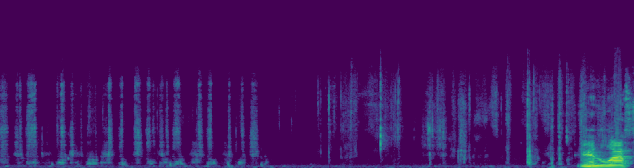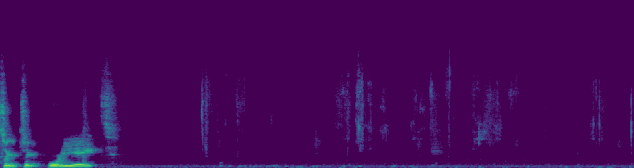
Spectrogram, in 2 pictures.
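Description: A scraper rasps across a card in quick strokes.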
